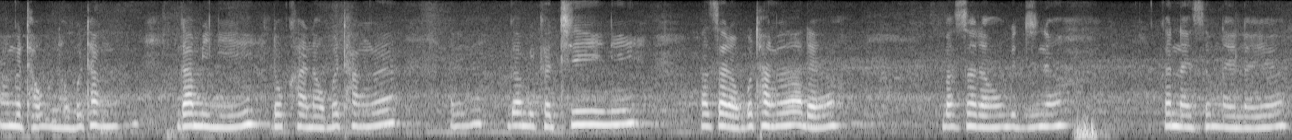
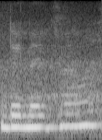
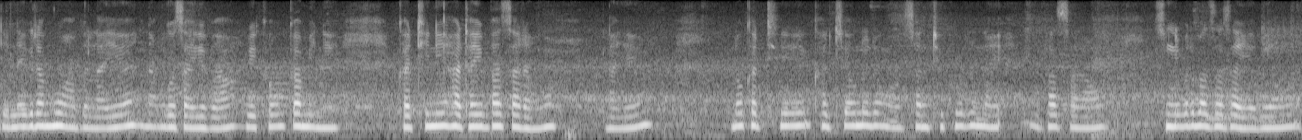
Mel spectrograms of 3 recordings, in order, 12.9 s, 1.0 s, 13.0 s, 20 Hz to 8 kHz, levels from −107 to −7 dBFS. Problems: low volume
